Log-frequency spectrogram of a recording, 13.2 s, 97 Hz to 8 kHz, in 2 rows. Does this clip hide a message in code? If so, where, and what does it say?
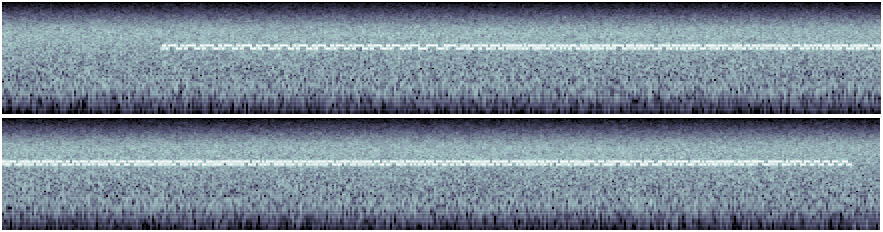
Yes: NAVTEX (SITOR-B), 100 baud, 170 Hz shift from 1.2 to 12.9 s, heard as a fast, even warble, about 1360 Hz centre, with radio static. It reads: VOIR ARTICLE CONSACRE A SON OPERATEUR RADIO NOOR INAYAT KHAN.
